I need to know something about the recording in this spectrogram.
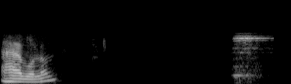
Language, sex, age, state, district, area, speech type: Bengali, male, 18-30, West Bengal, Kolkata, urban, conversation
